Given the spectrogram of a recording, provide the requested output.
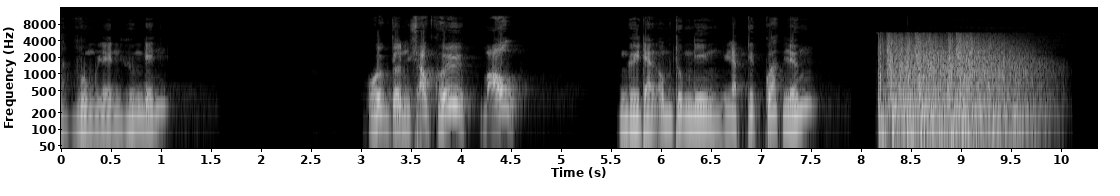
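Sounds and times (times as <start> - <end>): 
speech: 0.1 - 1.2, 3.1 - 4.6, 5.6 - 7.6
loud explosive blast: 8.2 - 10.1.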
